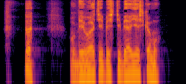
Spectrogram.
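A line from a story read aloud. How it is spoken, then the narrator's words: Short laugh. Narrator (Russian): хохотнул Умрун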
